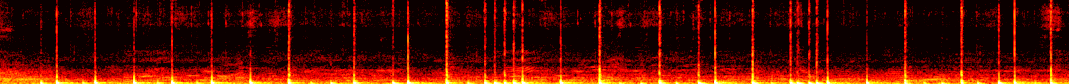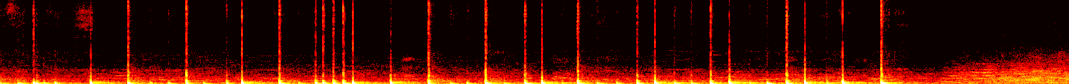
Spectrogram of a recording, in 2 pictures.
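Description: A bucket played as a hand drum with bare palms and fingers: a fast, steady rhythm of deep thumps and sharp slaps that stops about a second before the end.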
